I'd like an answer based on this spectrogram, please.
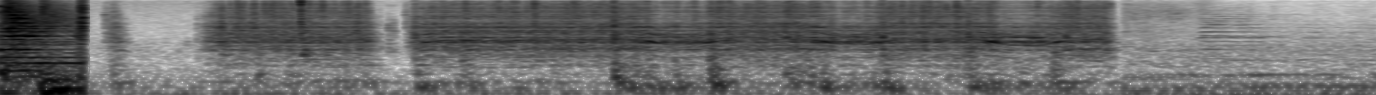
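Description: The last moment of a pop song cuts off about half a second in. A steady mechanical clicking and whirring follows, with faint wavering tones in it, and stops abruptly about five and a half seconds in.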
